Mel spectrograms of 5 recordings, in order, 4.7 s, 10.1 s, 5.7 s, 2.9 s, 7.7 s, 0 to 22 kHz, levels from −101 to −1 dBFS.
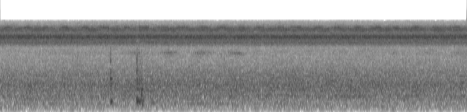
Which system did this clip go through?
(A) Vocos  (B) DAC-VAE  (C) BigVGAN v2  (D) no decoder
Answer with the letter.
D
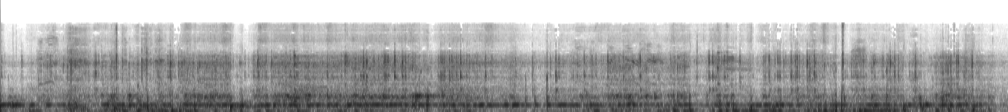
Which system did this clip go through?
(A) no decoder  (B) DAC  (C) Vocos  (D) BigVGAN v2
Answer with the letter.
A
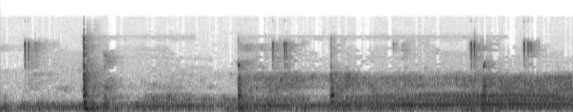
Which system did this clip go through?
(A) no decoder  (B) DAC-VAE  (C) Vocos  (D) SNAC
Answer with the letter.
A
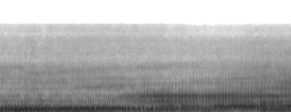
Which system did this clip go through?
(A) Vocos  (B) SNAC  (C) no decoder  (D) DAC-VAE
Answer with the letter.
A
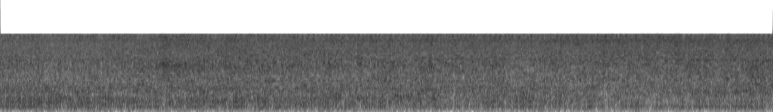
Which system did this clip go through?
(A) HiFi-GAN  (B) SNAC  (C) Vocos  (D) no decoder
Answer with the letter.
A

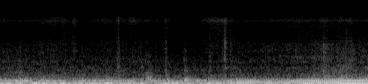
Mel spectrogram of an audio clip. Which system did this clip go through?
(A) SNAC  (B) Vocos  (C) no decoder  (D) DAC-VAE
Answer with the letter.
C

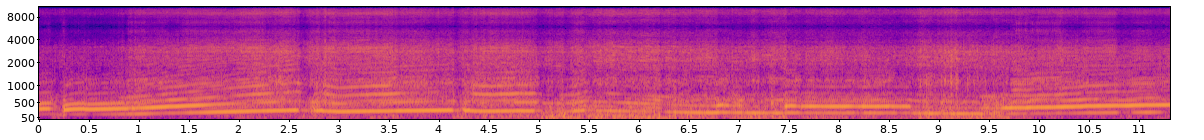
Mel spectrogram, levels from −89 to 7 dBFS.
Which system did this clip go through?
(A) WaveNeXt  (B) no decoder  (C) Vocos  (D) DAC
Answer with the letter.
B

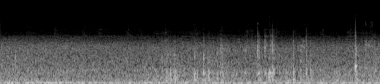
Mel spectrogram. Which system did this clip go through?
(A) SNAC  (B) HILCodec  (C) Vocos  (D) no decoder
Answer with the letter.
D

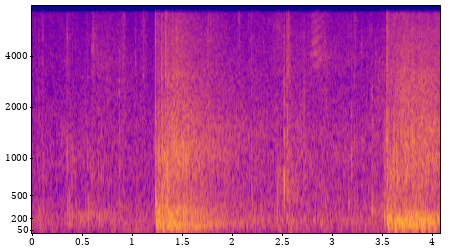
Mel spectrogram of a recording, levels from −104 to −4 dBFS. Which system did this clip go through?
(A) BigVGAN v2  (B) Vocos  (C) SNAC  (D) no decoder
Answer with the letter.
D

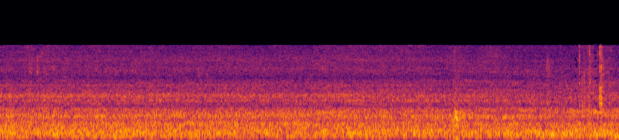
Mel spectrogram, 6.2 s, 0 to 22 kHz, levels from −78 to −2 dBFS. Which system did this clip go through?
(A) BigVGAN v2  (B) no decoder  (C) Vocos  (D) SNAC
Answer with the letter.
A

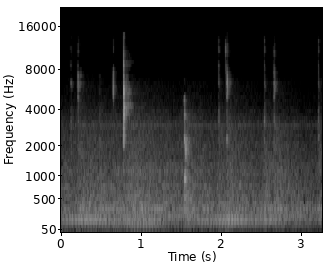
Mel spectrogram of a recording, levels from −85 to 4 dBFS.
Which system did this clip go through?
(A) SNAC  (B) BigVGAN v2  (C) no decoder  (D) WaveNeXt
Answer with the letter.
C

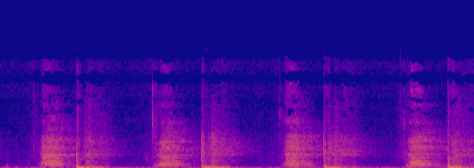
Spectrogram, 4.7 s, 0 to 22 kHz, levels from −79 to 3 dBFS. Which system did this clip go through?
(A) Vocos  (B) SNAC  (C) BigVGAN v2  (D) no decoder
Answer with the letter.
C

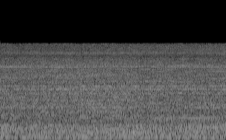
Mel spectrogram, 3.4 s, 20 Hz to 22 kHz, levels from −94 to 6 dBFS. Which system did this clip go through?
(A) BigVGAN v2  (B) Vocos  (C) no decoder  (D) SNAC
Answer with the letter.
C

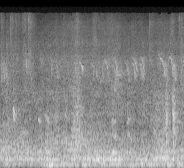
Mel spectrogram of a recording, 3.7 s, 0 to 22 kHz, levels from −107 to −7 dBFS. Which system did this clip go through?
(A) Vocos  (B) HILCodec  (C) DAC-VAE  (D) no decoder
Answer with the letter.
D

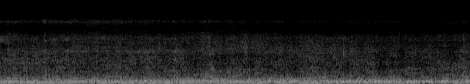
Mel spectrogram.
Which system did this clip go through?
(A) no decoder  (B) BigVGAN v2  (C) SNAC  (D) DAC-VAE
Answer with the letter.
C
